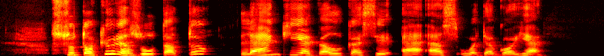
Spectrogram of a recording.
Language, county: Lithuanian, Panevėžys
